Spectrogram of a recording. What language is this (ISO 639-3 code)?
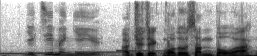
yue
